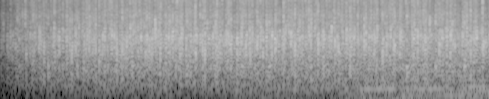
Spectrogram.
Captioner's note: applause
